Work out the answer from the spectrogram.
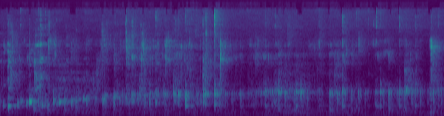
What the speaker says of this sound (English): We'll give it a hard pour here.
